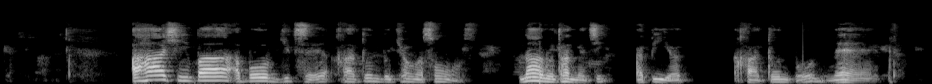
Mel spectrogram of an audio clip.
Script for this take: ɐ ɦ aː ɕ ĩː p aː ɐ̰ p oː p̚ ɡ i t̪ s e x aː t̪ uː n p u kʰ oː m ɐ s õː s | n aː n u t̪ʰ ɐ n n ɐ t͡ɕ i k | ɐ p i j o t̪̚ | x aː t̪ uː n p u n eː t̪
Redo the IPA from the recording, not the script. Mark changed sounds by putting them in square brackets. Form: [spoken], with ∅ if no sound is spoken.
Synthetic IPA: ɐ ɦ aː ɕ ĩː p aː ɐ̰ p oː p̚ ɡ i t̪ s e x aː t̪ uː n p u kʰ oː m ɐ s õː s | n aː n u t̪ʰ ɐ n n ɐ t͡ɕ i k | ɐ p i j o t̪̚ | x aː t̪ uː n p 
